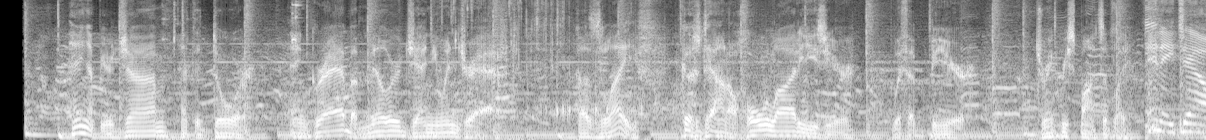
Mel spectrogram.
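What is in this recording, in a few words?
commercial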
